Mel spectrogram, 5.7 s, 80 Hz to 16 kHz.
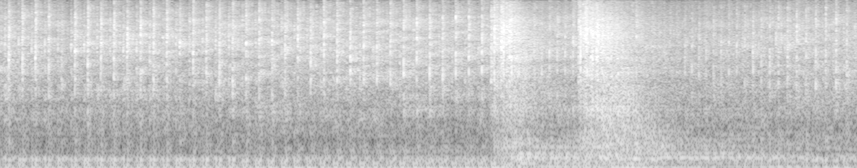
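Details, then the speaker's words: Honda Shadow 750 V-twin just reassembled with the carburetor refitted, first start: an even, loping idle with two quick throttle blips, running much better with the idle not yet adjusted. "it runs so much better I haven't even touched the idle"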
